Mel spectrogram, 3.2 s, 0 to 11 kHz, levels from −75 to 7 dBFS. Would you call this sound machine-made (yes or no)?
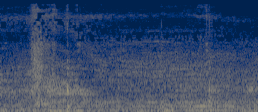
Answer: no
